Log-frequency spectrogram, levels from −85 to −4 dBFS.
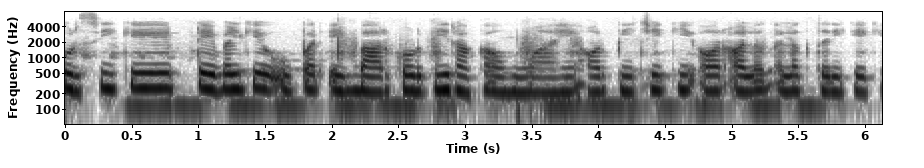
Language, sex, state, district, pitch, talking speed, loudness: Hindi, female, Himachal Pradesh, Shimla, 215 Hz, 195 wpm, -16 LUFS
